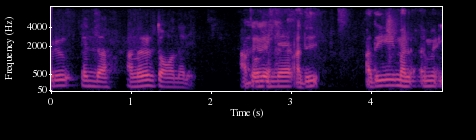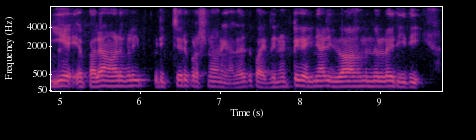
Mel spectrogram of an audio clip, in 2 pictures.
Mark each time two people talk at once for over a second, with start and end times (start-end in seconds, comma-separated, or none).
none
